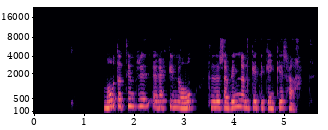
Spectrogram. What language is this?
Icelandic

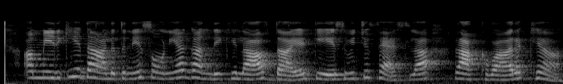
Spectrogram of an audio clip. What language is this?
Punjabi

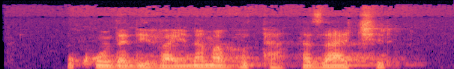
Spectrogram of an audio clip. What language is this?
Kinyarwanda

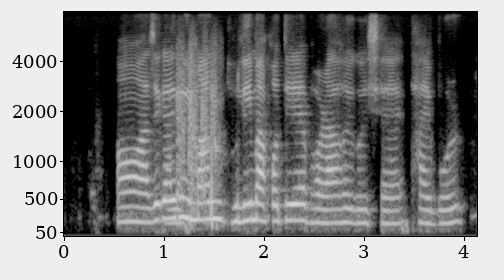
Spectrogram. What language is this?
Assamese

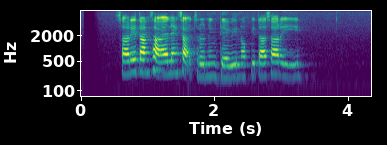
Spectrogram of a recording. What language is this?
Javanese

